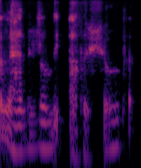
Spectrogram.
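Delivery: ordinary delivery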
